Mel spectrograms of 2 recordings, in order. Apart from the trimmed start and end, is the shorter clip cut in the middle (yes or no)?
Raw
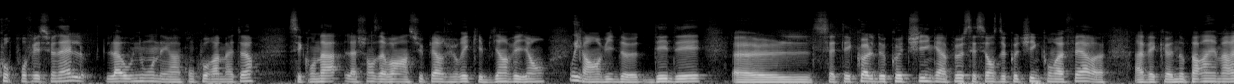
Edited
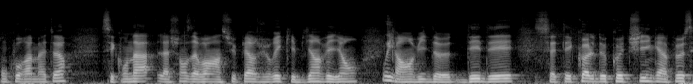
yes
